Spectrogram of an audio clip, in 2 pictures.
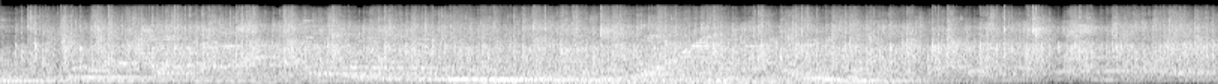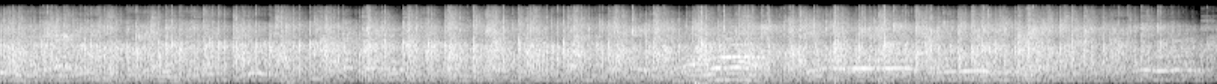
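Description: Audience applauding at the end of a live tango song, the last notes of the music still sounding under the clapping for about the first six seconds. Near the end a few voices call out over the applause.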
